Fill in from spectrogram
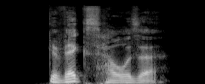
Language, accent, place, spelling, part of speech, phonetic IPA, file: German, Germany, Berlin, Gewächshause, noun, [ɡəˈvɛksˌhaʊ̯zə], De-Gewächshause.ogg
- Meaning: dative singular of Gewächshaus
